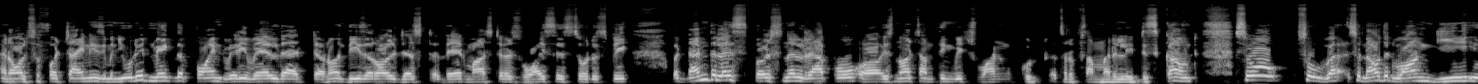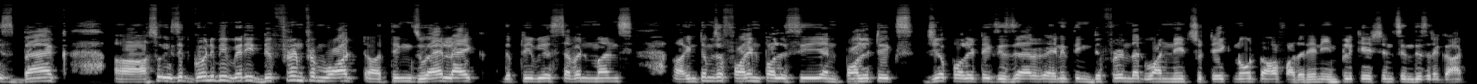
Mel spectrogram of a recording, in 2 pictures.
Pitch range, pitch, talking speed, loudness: 130-155 Hz, 140 Hz, 195 wpm, -17 LUFS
